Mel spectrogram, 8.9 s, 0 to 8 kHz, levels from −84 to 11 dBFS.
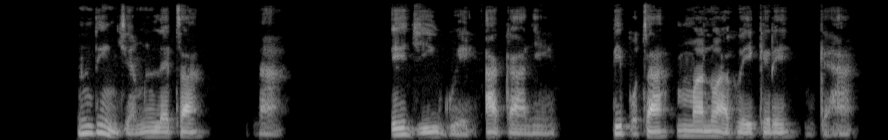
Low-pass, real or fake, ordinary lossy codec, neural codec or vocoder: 7.2 kHz; real; none; none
